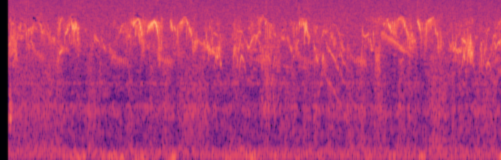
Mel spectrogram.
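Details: A black-headed wagtail (Motacilla flava feldegg) gives a steady stream of high, thin chirps and slurred notes over a constant low rumble of wind or distant traffic.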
